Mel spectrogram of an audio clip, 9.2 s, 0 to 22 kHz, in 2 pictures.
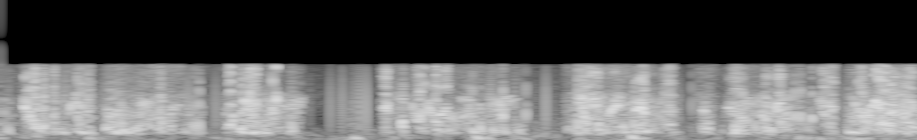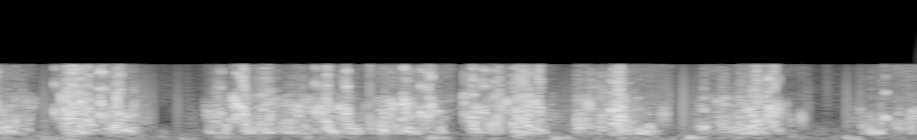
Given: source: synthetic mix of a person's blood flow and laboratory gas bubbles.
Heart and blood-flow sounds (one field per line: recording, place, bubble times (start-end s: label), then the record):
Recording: Doppler ultrasound of blood flow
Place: subclavian vein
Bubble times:
0.00-1.05 s: bubbles
1.09-1.53 s: bubbles
1.89-2.65 s: bubbles
2.81-3.41 s: bubbles
3.48-4.17 s: bubbles
4.20-4.77 s: bubbles
4.82-5.35 s: bubbles
5.59-6.85 s: bubbles
6.88-7.38 s: bubbles
7.44-7.95 s: bubbles
8.05-8.63 s: bubbles
8.86-9.18 s: bubbles
From the record:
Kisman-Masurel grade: 444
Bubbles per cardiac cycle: continuous sound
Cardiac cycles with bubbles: 100%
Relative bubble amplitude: maximal (0.775 to 0.999)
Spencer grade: 4 (maximum detectable bubble signal sounding continuously throughout systole and diastole of every cardiac period, and overriding the amplitude of the normal cardiac signals)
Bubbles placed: anywhere in the cardiac cycle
